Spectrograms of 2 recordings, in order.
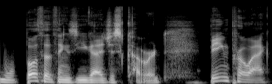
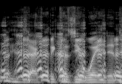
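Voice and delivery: laughing; 11 semitones higher than usual. Real, not acted. Teasing about the late-night paper.

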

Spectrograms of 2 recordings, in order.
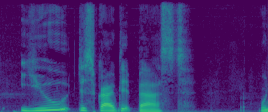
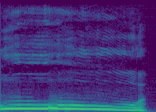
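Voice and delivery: high squeal; 12 semitones higher than usual. Pretend. Mock delight at Friday.

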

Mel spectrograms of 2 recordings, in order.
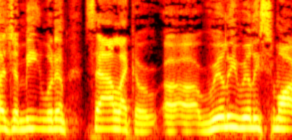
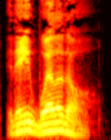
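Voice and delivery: softer mock Southern accent; 8 semitones lower than usual. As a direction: echo "It ain't well at all" quietly and lower, keeping the Southern accent. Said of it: "with my regular Cowboy accent".

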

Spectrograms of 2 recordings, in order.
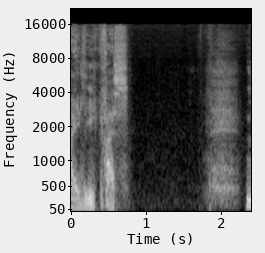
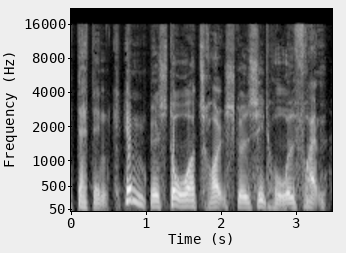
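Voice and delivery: plain reading voice

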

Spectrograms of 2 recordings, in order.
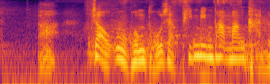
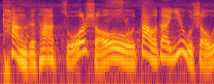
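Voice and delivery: ordinary delivery, nothing marked

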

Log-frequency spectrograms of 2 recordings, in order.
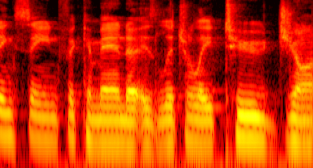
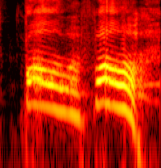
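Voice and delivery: much higher, louder urgent repeat; hammed-up action hero barking orders; mock Arnie urging; 6 dB louder than usual. Arnie urges the girl to chase the car, mock loud. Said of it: "And he just goes".

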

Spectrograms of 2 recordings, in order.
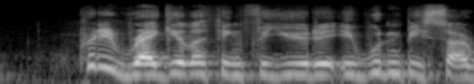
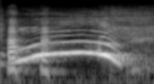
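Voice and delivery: high whooping cheer; excited woo cheer; 11 dB louder than usual. Real, not acted. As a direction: whoop with delight. Cheering at date news.

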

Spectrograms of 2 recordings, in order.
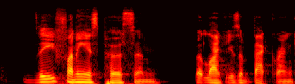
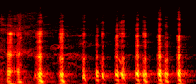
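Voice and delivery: high laugh; 11 semitones higher, 4 dB louder than usual. Real, not acted. Laughing at drag queen story.

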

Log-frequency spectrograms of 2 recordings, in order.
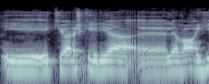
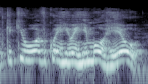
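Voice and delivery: retold panic, higher and louder, voice rising in dread; panicked question; 8 semitones higher, 4 dB louder, faster than usual. Father reliving the call about his son, panicked and higher. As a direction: ask as if fearing the worst about your son.

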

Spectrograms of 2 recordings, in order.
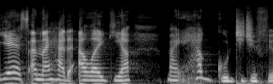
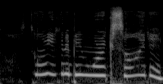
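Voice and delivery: much higher, softer mum voice; mum let down; 9 dB quieter, faster than usual. Retold or imitated. Imitating her mum hurt by the lukewarm thanks, high and soft. And she goes.

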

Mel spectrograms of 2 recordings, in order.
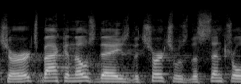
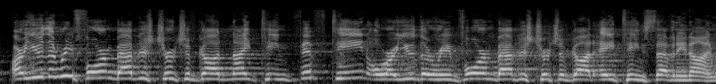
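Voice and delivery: high-pitched acted question; hammed-up eager passerby; 7 semitones higher than usual. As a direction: press on excitedly for common ground. Passerby presses ever narrower question.

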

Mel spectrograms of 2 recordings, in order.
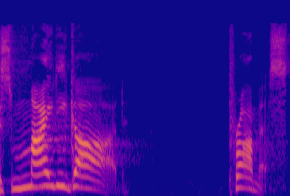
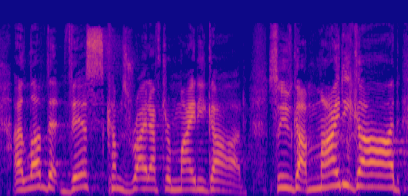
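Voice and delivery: normal talking voice

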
